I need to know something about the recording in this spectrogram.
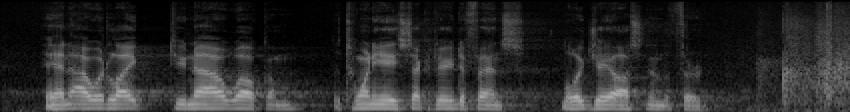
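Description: A man speaks firmly through a loudspeaker in a large echoing hall.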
